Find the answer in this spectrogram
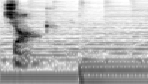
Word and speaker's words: chalk: Try to pronounce these words without pronouncing the sound of L. Salmon, palm, puff, chalk, talk.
